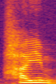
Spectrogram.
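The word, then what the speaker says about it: חיים: 매우 유사하다 고 이야기합니다 형제는 히브리어로 아 힘이라고 합니다 영생은 히브리어로 하임 이라고 합니다 이 시인의 기교가 느껴지십니까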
